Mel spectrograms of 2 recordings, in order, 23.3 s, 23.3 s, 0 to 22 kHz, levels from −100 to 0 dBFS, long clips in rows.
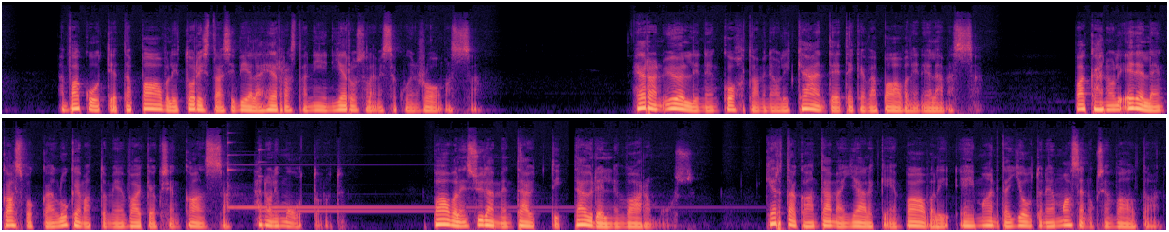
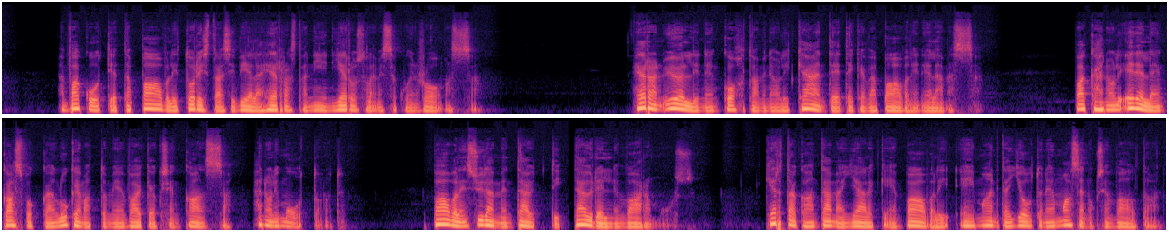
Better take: second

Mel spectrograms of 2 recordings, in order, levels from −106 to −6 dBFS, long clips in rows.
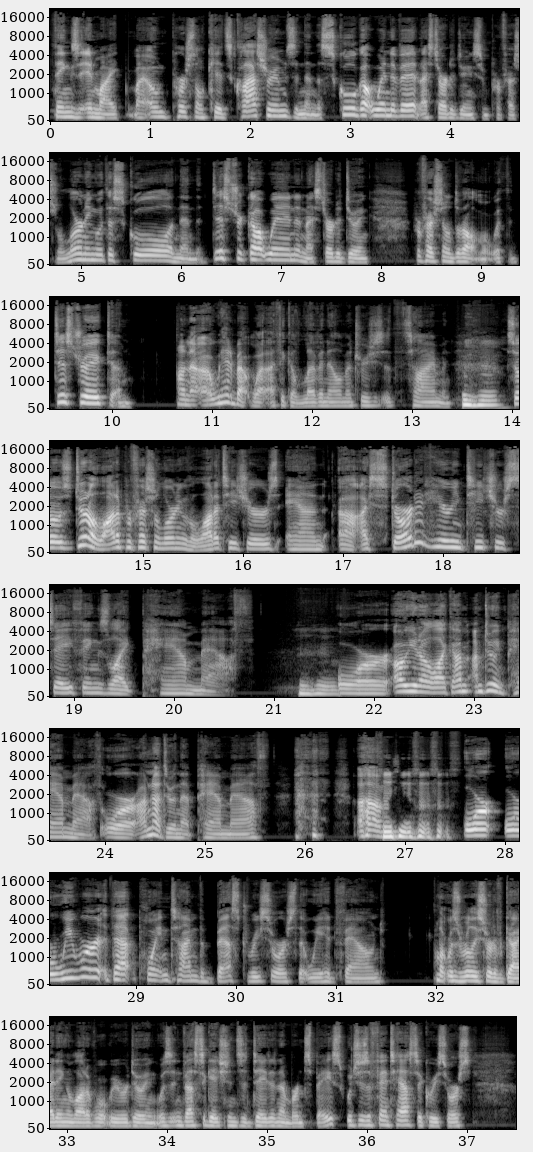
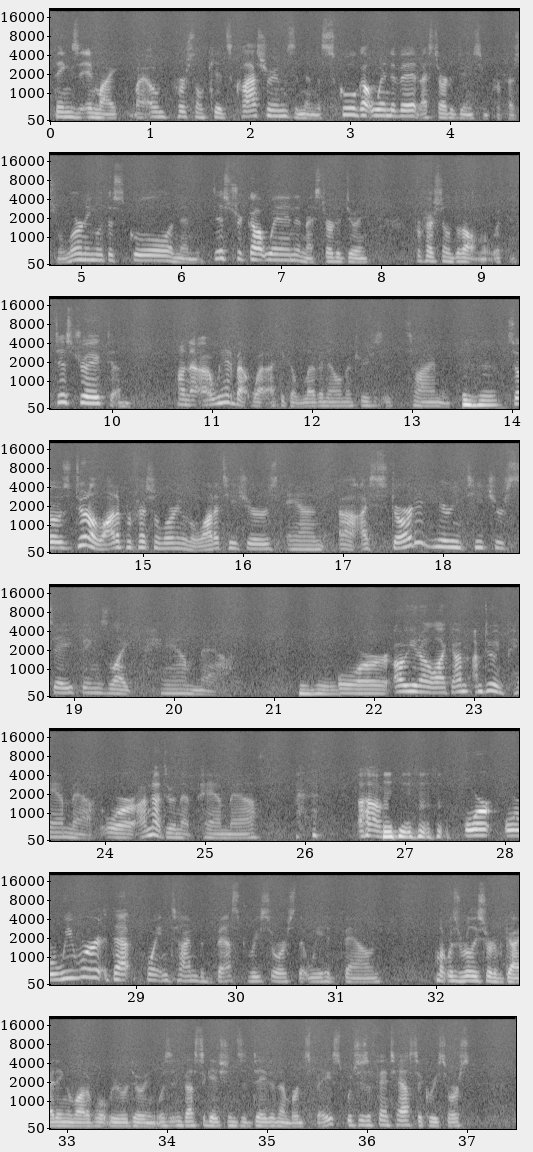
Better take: first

